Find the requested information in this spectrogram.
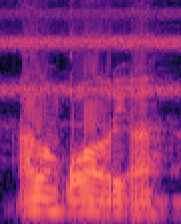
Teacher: Al-Qa-nya itu berharokat fathah bertemu dengan alif, maka disebut mad tabi'i, dibaca 2 ketukan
